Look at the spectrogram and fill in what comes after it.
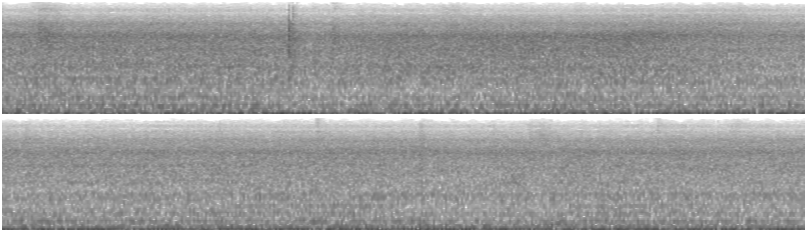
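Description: Steady running noise heard inside a Yurikamome Line car: the rumble of the train's rubber tyres on the concrete guideway, with a faint hum of the motors and ventilation.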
